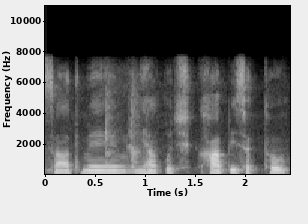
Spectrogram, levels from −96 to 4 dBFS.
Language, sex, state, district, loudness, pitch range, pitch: Chhattisgarhi, male, Chhattisgarh, Rajnandgaon, -19 LUFS, 130-140 Hz, 135 Hz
